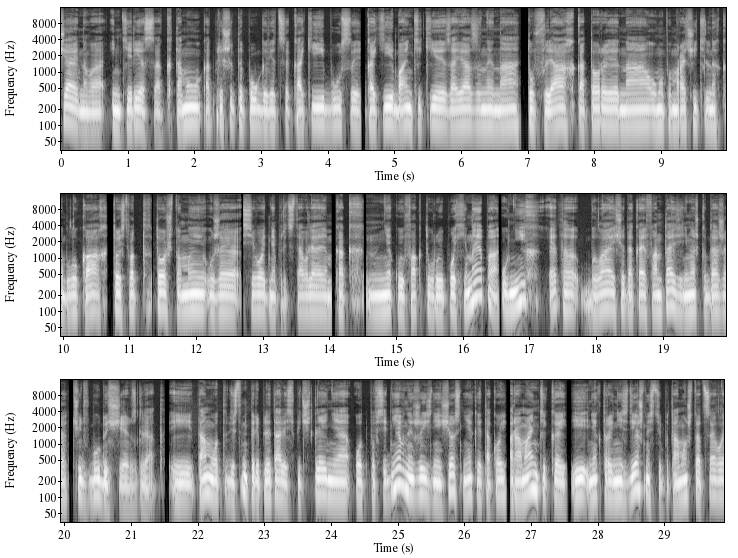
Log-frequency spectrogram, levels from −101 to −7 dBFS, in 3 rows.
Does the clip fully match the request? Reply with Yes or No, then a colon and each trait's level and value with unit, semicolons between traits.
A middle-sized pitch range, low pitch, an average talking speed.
No: narrow, 1.8 semitones; low, 105 Hz; average, 130 wpm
